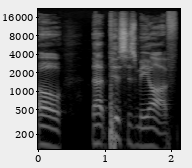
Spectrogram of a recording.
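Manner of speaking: loud, slow complaint; loud annoyed. Shown as a demonstration. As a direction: belt it out, fed up and slow. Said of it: "People will say".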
